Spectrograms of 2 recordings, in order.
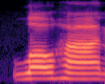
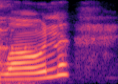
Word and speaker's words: Lohan: Well, to begin with, my last name is not Lohan or Lohan or however you're saying it. It's actually pronounced Lone.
